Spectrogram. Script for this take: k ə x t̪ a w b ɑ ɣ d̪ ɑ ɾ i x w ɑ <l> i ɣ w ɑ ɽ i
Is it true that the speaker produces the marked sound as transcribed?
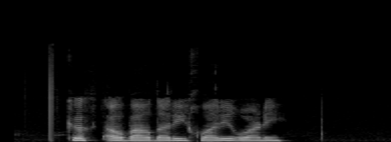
no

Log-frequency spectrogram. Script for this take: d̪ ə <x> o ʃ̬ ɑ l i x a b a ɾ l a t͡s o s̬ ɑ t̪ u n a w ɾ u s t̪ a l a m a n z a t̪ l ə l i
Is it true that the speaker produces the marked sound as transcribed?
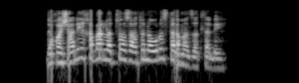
yes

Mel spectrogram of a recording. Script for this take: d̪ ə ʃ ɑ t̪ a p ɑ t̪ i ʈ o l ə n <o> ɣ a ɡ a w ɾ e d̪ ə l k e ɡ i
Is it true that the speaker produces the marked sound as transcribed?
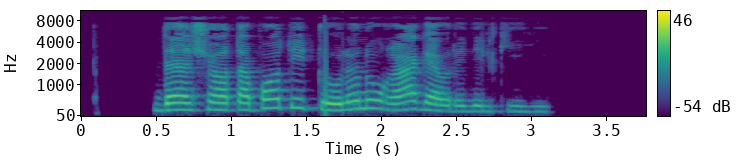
yes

